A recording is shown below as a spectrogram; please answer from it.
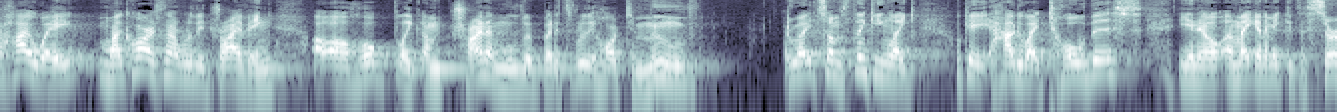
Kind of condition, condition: setting, large echoing room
